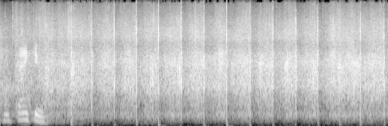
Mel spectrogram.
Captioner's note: applause continues; audience applauds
